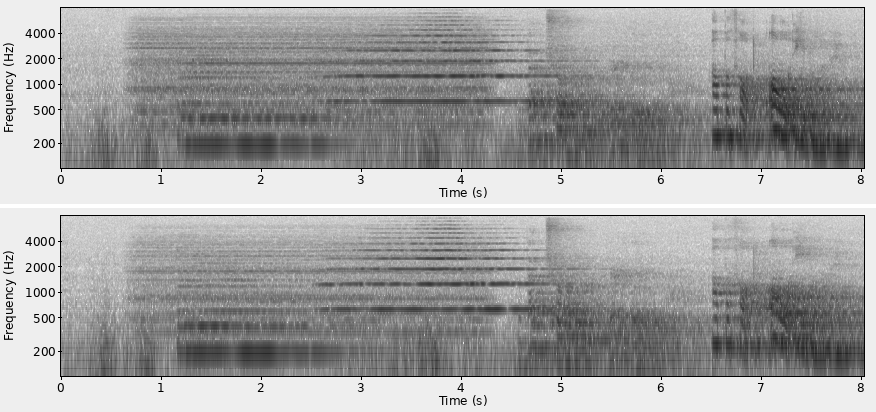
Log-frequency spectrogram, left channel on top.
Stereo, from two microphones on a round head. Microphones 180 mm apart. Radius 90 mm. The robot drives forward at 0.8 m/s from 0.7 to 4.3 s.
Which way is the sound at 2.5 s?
45° right (ahead or behind).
